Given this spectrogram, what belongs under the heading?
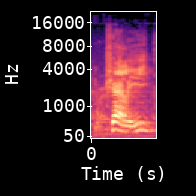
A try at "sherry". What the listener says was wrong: No, sherry. No, sherry. You're saying Shelley.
